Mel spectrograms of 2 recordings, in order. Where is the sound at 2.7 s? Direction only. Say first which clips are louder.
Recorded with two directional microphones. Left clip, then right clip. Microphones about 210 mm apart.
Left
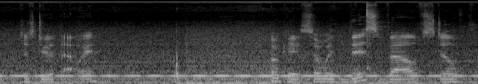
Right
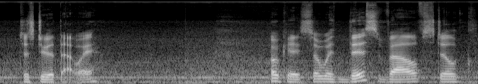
Right 8 dB; 55° right (ahead or behind).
